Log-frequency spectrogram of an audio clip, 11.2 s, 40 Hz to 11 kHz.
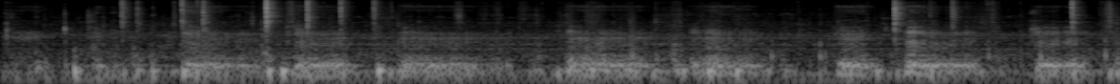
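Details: Hana, a Cavalier King Charles Spaniel, growling during a morning tug-of-war game in July 2016; repeated low throaty rumbles in short bursts, broken by sharp clicks and scuffling sounds of play indoors.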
